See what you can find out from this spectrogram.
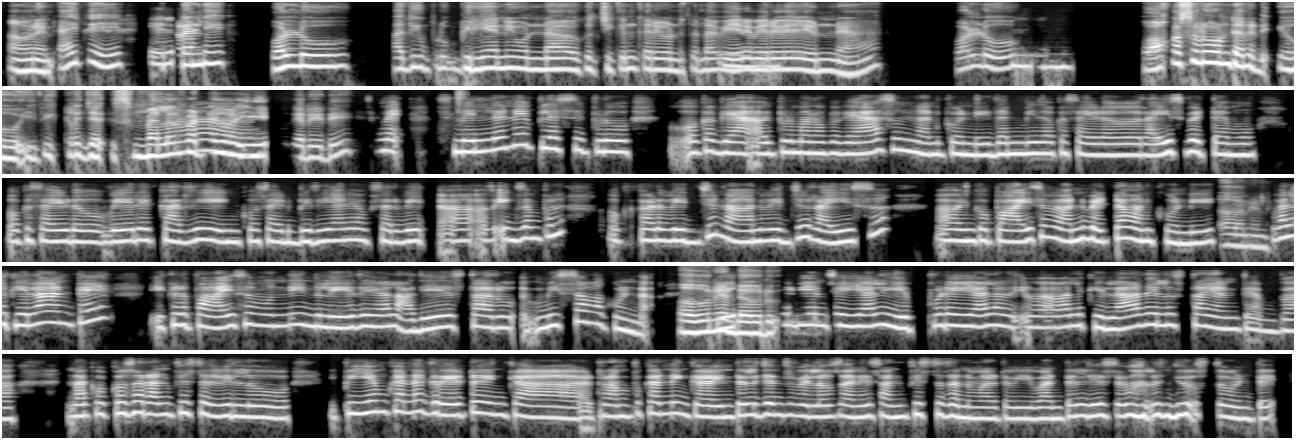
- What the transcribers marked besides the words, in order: in English: "చికెన్ కర్రీ"; in English: "ఫోకస్‌డ్‌గా"; in English: "స్మెల్ల్‌ని"; in English: "ప్లస్"; in English: "కర్రీ"; other background noise; in English: "రైస్"; in English: "కర్రీ"; in English: "సైడ్"; in English: "ఎగ్జాంపుల్"; in English: "వెజ్"; in English: "ఇంగ్రీడియెంట్స్"; in English: "పీఎం"; in English: "ఇంటెలిజెన్స్ ఫెలోస్"; laughing while speaking: "వాళ్ళని జూస్తూ"
- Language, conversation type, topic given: Telugu, podcast, మల్టీటాస్కింగ్ చేయడం మానేసి మీరు ఏకాగ్రతగా పని చేయడం ఎలా అలవాటు చేసుకున్నారు?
